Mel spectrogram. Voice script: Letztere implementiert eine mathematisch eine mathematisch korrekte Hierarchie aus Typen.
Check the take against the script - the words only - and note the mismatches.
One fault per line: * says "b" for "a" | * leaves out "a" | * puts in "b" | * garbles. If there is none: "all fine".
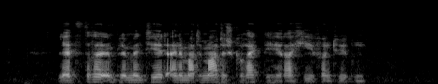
* leaves out "eine mathematisch"
* says "von" for "aus"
